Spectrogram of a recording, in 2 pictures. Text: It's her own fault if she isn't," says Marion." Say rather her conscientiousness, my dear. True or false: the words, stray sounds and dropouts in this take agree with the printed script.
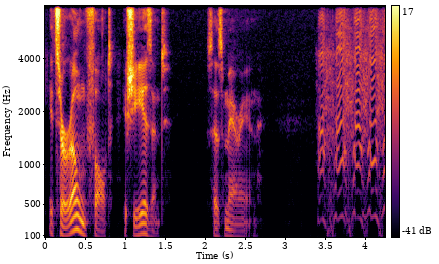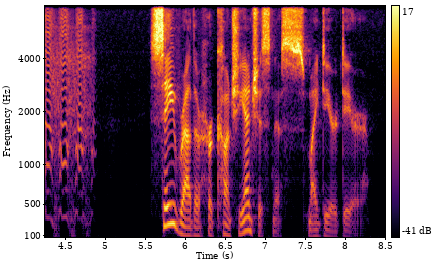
false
